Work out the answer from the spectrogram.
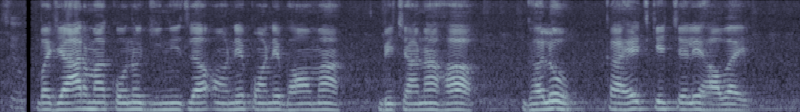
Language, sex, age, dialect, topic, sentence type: Chhattisgarhi, male, 18-24, Western/Budati/Khatahi, banking, statement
